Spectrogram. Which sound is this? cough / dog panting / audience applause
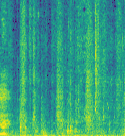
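dog panting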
